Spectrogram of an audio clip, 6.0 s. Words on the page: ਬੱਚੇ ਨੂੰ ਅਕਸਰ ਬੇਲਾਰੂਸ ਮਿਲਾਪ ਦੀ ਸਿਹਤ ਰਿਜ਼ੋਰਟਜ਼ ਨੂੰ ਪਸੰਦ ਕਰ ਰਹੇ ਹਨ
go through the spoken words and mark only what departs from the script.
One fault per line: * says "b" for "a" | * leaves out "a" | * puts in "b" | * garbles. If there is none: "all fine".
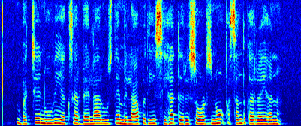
* puts in "ਵੀ"
* puts in "ਦੇ"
